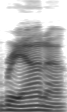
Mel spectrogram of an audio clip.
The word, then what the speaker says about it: Breanna: Thank you, Breanna, for Breanna or Breanna? Oh my goodness, have I been saying it wrong? It's Breanna. I'm on to either or Bree. Most people just call me Bree.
